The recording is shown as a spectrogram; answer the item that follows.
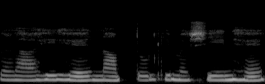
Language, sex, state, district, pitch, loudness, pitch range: Hindi, female, Bihar, Vaishali, 200 Hz, -33 LUFS, 195-215 Hz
